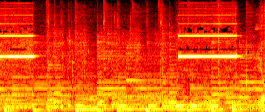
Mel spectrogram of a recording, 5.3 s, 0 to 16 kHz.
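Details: Sustained high electronic alarm tone sounding twice with a pause between, from a Bodyguard 323 infusion pump in PCA (patient-controlled analgesia) mode: air-in-line alarm.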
